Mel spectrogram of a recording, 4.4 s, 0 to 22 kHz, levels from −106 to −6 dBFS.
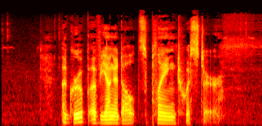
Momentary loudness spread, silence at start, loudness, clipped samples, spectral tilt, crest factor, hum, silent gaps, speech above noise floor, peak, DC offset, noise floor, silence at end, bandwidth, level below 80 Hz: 18 LU; 0.75 s; -28 LUFS; under 0.1%; -2.5 dB/octave; 24 dB; none; none; 37 dB; -6 dBFS; under 0.1%; -66 dBFS; 0.15 s; 15.5 kHz; -72 dBFS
